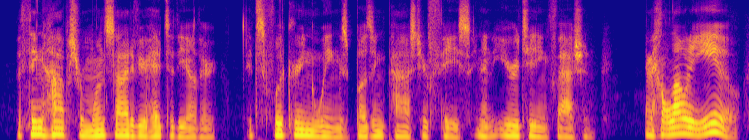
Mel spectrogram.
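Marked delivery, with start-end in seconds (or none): 6.4-7.3 high, loud, chirpy creature voice. Narrating a second-person story, the storyteller voices a creature greeting the listener: chirping creature voice. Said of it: "the creature replies, chirping".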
